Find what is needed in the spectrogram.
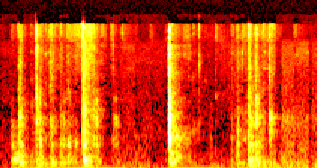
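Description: Faint typing on a computer keyboard: an irregular run of key clicks, the sharpest about half a second and a second in.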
